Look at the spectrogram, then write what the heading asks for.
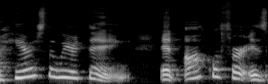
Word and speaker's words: aquifer: this next term now this is a term that sometimes students struggle to pronounce right the way that you say it is aquifer an aquifer is not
